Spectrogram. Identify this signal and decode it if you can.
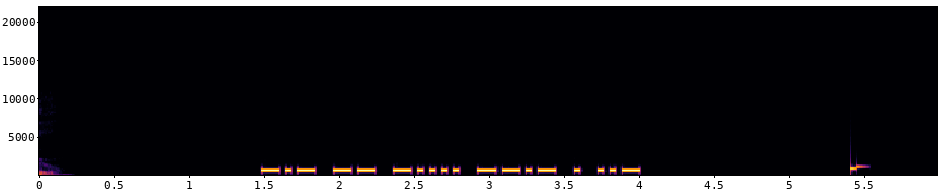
Morse code, heard as a keyed tone, about 30 wpm, 700 Hz. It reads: KM6QEU
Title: USA Call Signs - 3x Character Spacing - 30wpm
